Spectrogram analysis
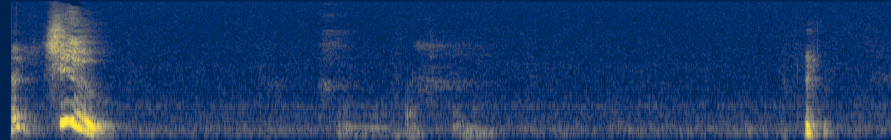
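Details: Imitated sneeze by a young child who likes to pretend to sneeze: a sharp, sneeze-like burst followed by quiet vocal sounds, not a true reflex sneeze.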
